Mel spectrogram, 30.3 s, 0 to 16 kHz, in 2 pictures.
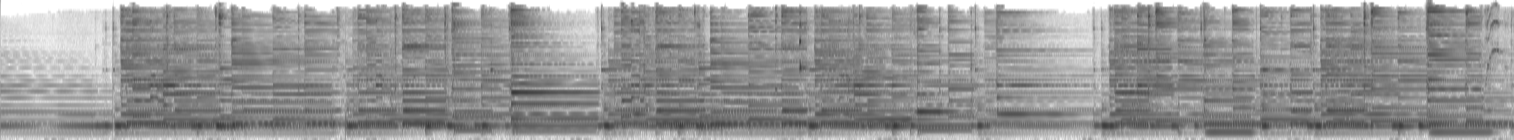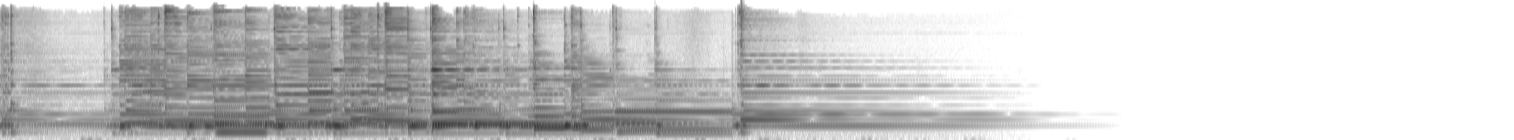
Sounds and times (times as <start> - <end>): Guitar: 0.0 - 25.5
Mandolin: 0.0 - 25.5.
